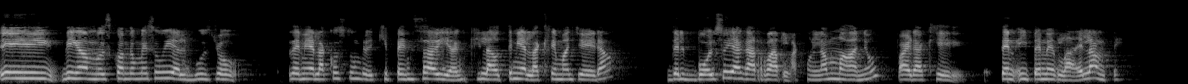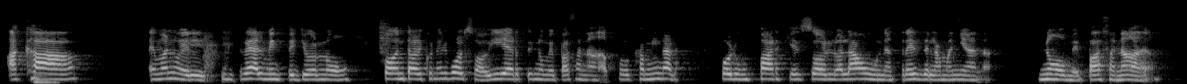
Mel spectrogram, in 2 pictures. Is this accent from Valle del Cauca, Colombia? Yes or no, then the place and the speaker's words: no; Bogotá, Colombia; moved away as an adult; now in Sydney, Australia; soy de Bogotá, Colombia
